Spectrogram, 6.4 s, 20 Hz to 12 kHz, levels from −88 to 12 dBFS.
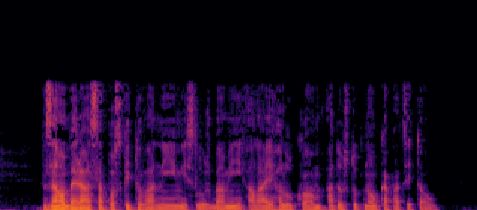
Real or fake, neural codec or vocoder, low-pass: real; none; 7.2 kHz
